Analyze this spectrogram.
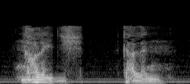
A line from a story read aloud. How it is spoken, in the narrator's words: Cardus said quietly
